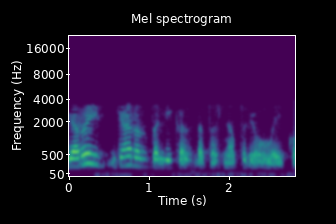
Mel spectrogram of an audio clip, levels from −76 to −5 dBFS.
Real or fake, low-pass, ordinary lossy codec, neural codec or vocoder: real; 3.6 kHz; MP3, 16 kbps; none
